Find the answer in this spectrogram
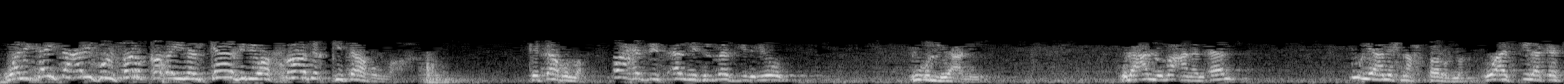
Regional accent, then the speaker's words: Egypt; في قاعدة عندنا في مصر ارجو ان تكون عندكم

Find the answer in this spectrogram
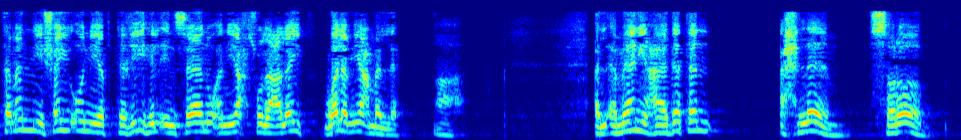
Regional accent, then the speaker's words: Egypt; أنت سمعت المثل ده عندنا في مصر كده

